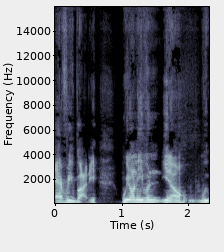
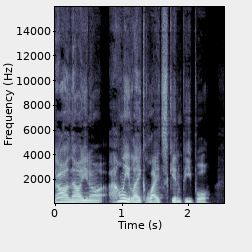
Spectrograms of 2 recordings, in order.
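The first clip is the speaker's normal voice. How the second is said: plain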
